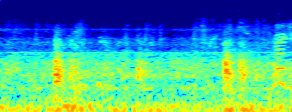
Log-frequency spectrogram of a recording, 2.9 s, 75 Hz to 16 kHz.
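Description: A train running on rails on the Gono Line, the Resort Shirakami No. 4 between Ajigasawa and Fukaura, Japan: a steady low rumble with periodic clattering bursts as the wheels pass rail joints, continuous and fairly loud, with no talking.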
